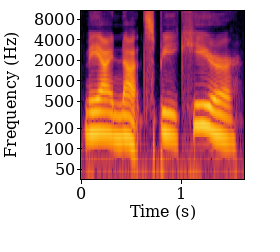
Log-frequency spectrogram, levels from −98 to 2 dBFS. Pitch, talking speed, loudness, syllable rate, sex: 170 Hz, 185 wpm, -16 LUFS, 3.9 syllables/s, female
